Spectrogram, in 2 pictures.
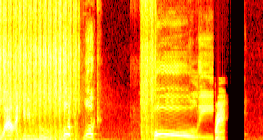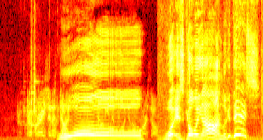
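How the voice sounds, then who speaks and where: A man with a very high voice gives excitable, profane gameplay commentary, his pitch swinging widely and his delivery slow and drawn out. Loud outbursts and laughter break through, and a steady hiss of noise sits under his voice. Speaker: gameplay streamer. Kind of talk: swearing let's-play commentary.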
